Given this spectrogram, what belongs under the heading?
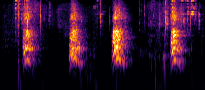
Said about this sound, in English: Get him out! That's a cheek, asking Dad to look after a rescue dog. That's a sheep dog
